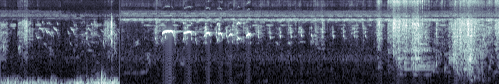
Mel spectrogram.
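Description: A small bird chirping a quick run of short, high notes about two and a half seconds in. Before it, a low rumble stops abruptly just under two seconds in, and near the end there is a brief rush of noise.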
